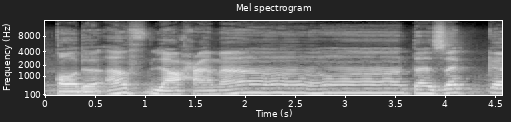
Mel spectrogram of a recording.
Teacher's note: دال ساکن ہے تو یہاں پر قلقلہ صغریٰ کر کے پڑھیں گے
